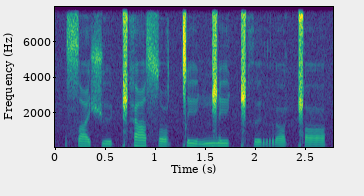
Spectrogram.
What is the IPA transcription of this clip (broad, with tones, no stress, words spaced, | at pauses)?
sˤe˨ʃø˨ǁʰa˦sˤu˨ ǀe˦˨ŋ͡ǁe˦ǁʰə˨ rɒ˨ǁɒ˦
